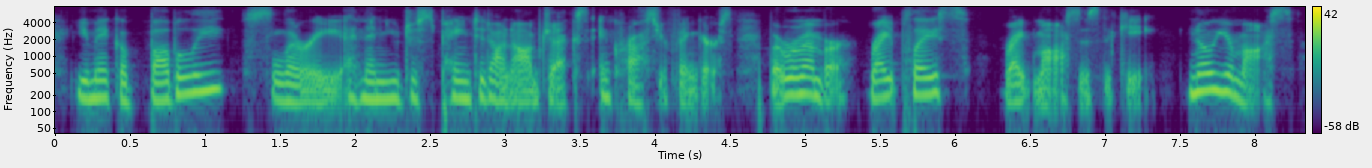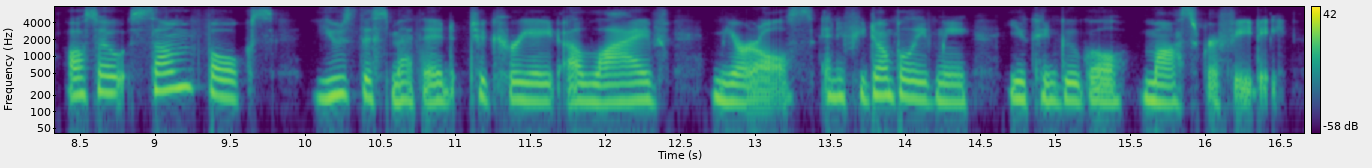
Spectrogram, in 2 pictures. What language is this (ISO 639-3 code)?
eng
